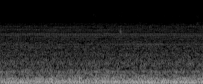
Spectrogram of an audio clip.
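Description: Steady low hum and whir of outdoor air-conditioner condenser units running.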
